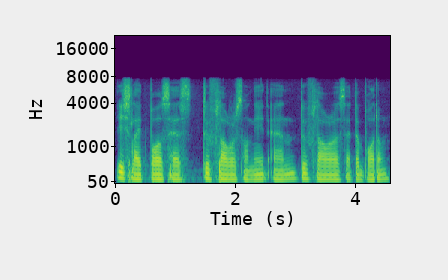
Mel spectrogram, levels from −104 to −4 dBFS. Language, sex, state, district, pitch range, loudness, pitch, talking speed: English, male, Nagaland, Dimapur, 95-100 Hz, -20 LUFS, 95 Hz, 180 wpm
